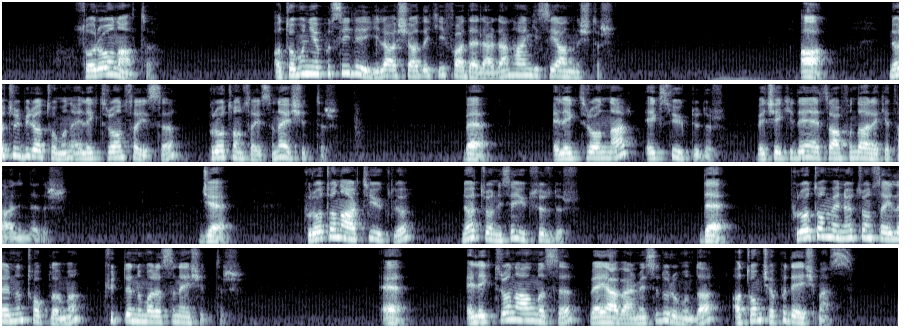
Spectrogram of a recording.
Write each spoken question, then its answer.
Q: Atomun yapısı ile ilgili aşağıdaki ifadelerden hangisi yanlıştır?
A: Doğru yanıt E şıkkı.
